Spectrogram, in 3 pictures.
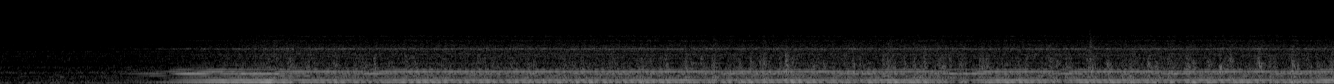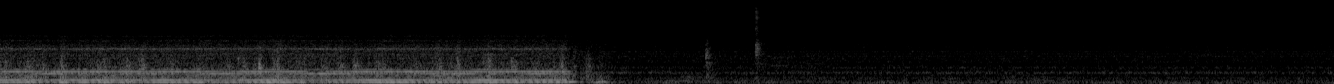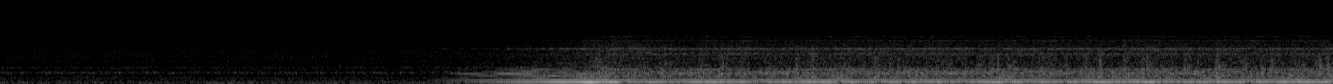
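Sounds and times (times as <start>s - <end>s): washing machine humming: 1.2s - 19.6s, 31.0s - 40.0s.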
